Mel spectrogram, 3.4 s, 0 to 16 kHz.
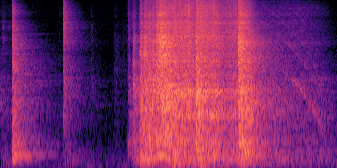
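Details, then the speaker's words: John Deere 318 lawn tractor starter: two sharp clicks, then a loud harsh roar for about a second as it cranks; sometimes it won't engage and only the solenoid clicks, but the engine always starts. Starter fault, cause unclear. "uh sometimes you turn the key the starter doesn't engage at all when at times it does engage it makes a very loud almost like a roar"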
